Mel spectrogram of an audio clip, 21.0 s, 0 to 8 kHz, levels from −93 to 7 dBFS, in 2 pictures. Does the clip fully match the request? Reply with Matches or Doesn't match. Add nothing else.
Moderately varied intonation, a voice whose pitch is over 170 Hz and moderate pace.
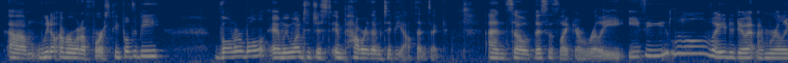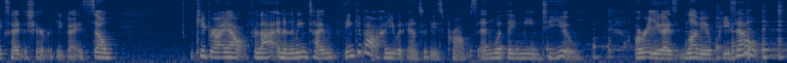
Doesn't match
